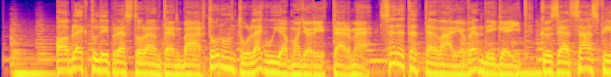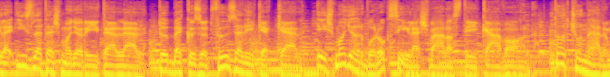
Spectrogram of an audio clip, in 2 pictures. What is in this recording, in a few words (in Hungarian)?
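hungarian male standard; lektoring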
